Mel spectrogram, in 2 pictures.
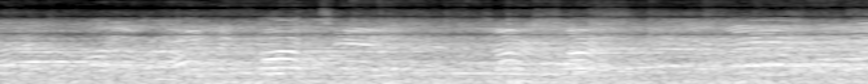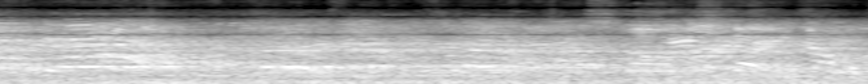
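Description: Mostly speech: voices talking and calling out in a gym, with no other sound standing out.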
